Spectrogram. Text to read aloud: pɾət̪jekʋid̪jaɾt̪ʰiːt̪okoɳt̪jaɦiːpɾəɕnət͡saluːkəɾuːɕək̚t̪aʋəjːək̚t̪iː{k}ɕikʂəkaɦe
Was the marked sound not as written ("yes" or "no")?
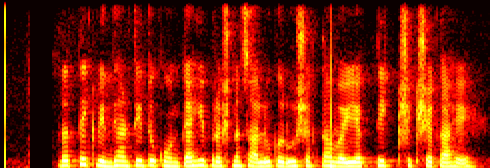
no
